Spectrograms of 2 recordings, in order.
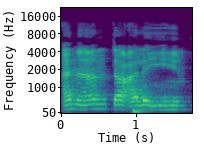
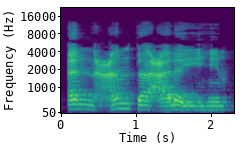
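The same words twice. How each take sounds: First: The throat sound 'ayn is not heard. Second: The throat sound 'ayn is clearly heard. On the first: The speaker calls it wrong. "On n'entend pas l'aïn" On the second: The speaker calls it right. "C'est pas pareil"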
